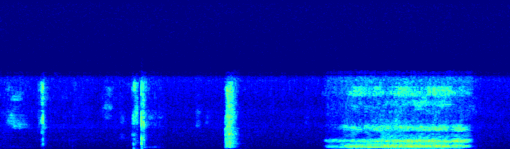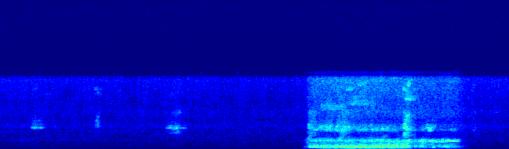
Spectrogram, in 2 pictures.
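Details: Person asleep, possibly in a chair, who claims not to snore: two long, loud, rattling snores separated by quiet breathing and small sounds; snoring.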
